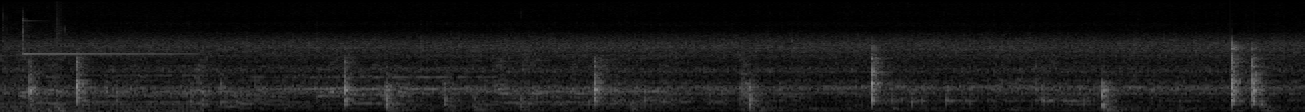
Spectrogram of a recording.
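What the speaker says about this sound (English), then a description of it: "we're going to use the fat that rendered from that sausage and from that olive oil to add our veggies" Vegetables frying in rendered sausage fat and olive oil for split pea soup, a low steady sizzle broken by scattered sharp clicks and scrapes of a utensil against the pan.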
